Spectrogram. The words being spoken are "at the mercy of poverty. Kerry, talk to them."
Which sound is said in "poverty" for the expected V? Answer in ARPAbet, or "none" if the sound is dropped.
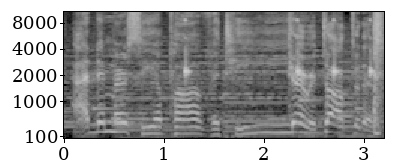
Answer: V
